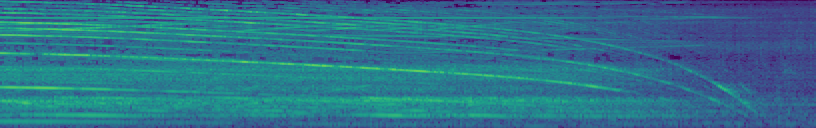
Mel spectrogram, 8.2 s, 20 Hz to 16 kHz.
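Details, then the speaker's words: Porsche 924S EV conversion, motor spun to about 6,000–8,000 rpm: a high, clean electric whine falling smoothly as it spins down. At most a very slight vibration and no earlier rattle heard, which was suspected from running without axles. Normal motor whine. "I heard like maybe it's some very slight vibration but no that's not the noise that we heard the other noise we heard was more like a rattle"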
